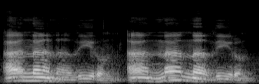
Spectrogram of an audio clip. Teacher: karena tulisannya antara nun dengan nun tidak bersambung, ini tidak bisa diidghamkan. Tidak bisa an-nadhir, nggak bisa.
